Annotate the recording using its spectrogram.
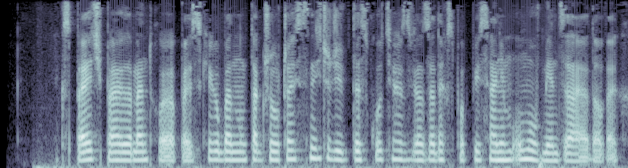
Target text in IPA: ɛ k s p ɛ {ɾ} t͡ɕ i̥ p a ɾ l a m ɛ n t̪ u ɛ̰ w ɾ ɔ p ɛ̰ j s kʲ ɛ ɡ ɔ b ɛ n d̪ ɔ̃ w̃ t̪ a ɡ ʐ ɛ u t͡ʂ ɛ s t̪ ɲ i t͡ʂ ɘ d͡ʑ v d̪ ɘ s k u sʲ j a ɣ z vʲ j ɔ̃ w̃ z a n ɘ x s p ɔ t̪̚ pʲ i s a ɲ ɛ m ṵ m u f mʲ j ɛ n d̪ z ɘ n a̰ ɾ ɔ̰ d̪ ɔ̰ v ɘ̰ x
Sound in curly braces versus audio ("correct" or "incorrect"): correct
